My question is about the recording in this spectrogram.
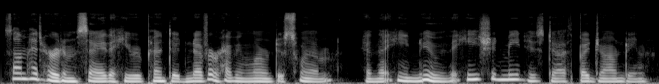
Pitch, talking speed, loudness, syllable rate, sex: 185 Hz, 230 wpm, -16 LUFS, 5.1 syllables/s, female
